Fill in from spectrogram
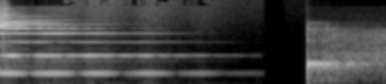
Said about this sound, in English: Here we go. In Arizona, Michigan, here in North Carolina, virtual clink of the glass to you, ladies.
